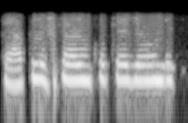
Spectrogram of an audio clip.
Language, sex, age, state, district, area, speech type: Telugu, male, 60+, Andhra Pradesh, Konaseema, rural, conversation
